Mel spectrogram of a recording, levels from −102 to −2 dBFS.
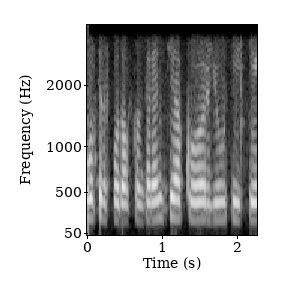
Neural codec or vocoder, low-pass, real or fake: none; 3.6 kHz; real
